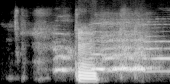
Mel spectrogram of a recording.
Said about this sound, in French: Ah, génial, on entend le, le, bruit du coq, quoi. C'est génial.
